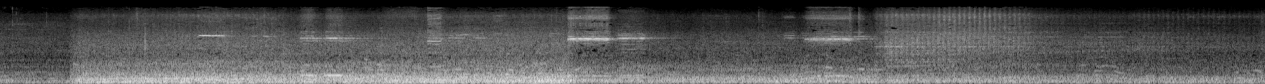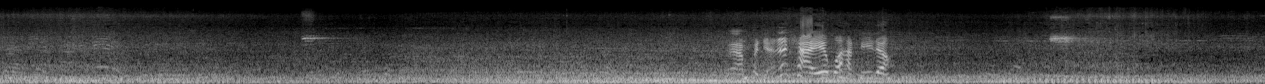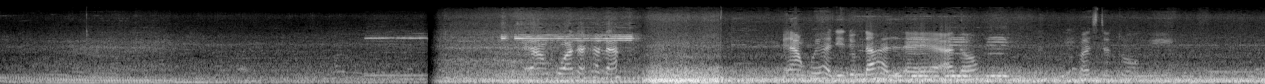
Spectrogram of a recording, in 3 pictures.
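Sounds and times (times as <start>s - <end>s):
scooters and motorcycles passing: 8.6s - 15.1s, 16.3s - 28.9s.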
